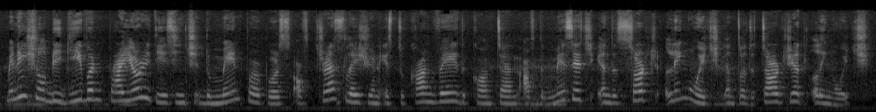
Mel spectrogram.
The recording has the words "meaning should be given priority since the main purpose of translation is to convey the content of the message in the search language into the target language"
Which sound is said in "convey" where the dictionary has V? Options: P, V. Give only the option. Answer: V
